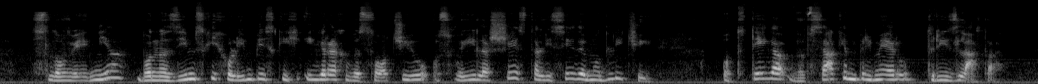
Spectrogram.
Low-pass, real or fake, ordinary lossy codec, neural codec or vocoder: 19.8 kHz; real; Opus, 32 kbps; none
